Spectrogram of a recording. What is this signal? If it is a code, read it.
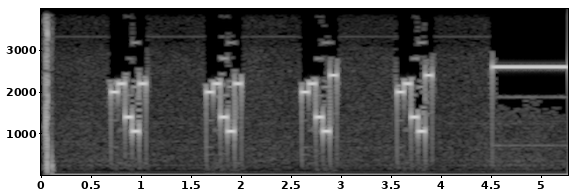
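Five-tone selective call (ZVEI), heard as quick runs of five tones, tones of about 70 ms. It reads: 89419 89419 89410 89410
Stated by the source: Five-tone ZVEI selective call 89165 received by SDR.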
